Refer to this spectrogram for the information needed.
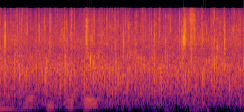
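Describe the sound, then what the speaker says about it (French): Steady applause from an audience at an honours ceremony, dense and continuous clapping with voices mixed in beneath it. "on peut les applaudir très fort"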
